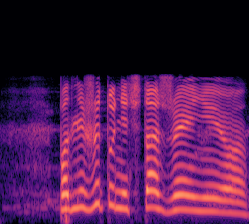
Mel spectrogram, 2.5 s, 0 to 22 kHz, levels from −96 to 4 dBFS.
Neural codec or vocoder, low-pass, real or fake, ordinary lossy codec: none; 5.4 kHz; real; none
